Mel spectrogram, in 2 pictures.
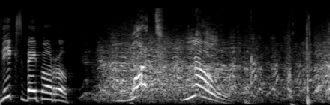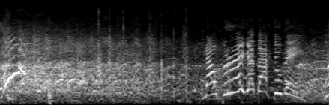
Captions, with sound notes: - Vick's VapoRub. [audience laughter] - What?! No! [thud] [audience laughter] - Now bring it back to me!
